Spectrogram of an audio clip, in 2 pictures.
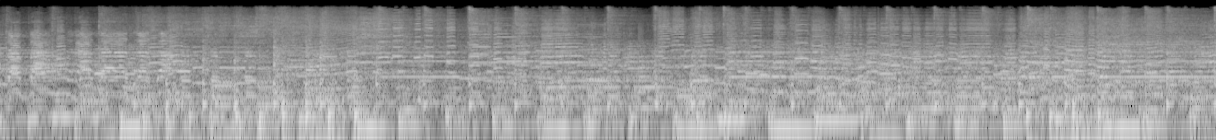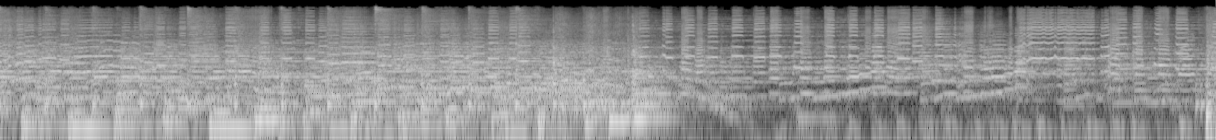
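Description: Jazz big band playing, with the brass section of trumpets and trombones out front over bass and drums. About five seconds before the end the bass and drums drop out, leaving the horns.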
